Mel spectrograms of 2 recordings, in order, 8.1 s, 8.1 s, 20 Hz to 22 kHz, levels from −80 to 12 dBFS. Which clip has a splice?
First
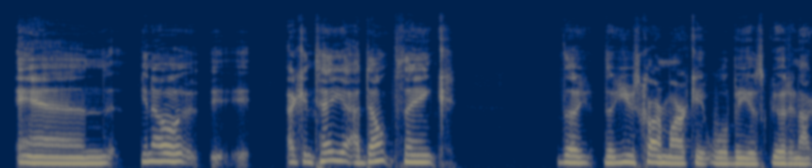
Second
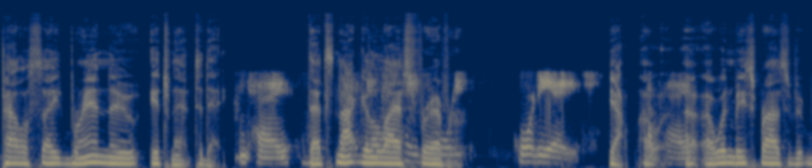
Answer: second; 2 cuts; at 1.7 s, 2.3 s

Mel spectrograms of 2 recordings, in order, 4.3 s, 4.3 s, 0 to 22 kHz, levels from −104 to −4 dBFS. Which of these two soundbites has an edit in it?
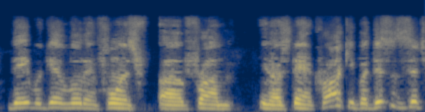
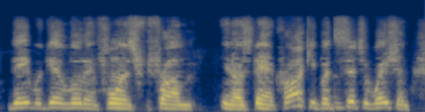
second; 2 cuts; at 1.5 s, 3.3 s

